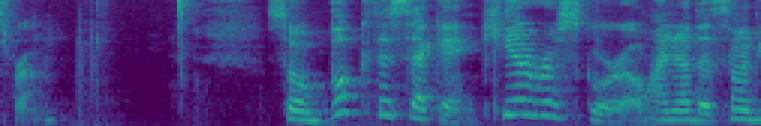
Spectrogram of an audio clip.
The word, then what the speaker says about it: chiaroscuro: here's how it sounds on Google you ready chiaroscuro quieres kuru chiaroscuro that is the name of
